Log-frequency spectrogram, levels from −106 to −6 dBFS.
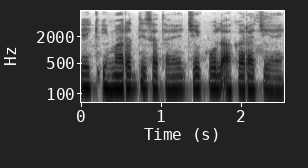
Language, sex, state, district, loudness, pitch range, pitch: Marathi, male, Maharashtra, Pune, -17 LUFS, 125-130 Hz, 130 Hz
